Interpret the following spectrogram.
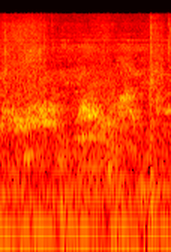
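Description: A person making short, raspy wordless vocal sounds, three times, with a low steady hum underneath.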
